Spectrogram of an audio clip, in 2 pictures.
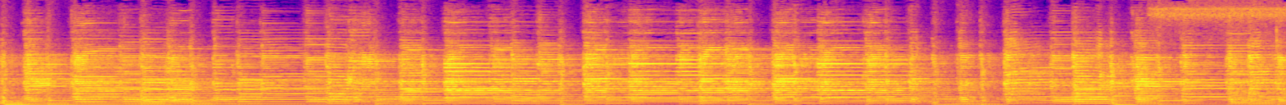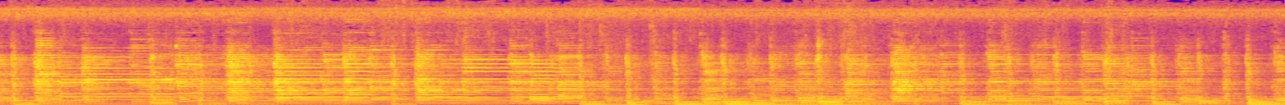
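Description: Background music: strummed acoustic guitar in a country style over a steady bass line.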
